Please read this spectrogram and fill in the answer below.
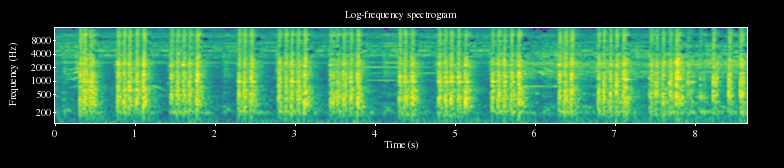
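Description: Three marching snare drums played together in a drumline routine: short bursts of rapid strokes and rolls, about two bursts a second.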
